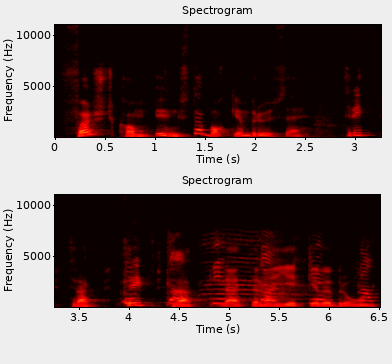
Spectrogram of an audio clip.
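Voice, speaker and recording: A woman reading a fairy tale aloud, slow and deliberate, with playful sound effects. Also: rumbling low, big pitch swings, darkish tone. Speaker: storyteller.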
